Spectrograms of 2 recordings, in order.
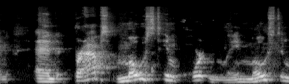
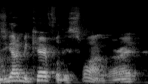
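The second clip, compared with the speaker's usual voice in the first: normal talking voice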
